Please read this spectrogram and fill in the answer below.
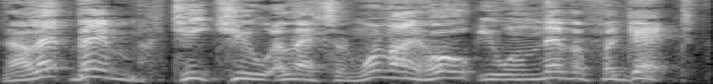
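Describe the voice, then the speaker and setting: An actor playing a stern, pompous workhouse master, formal and exasperated, in a radio drama. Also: male voice, high voice, expressive, moderate pace, creaky, fairly bright tone, slightly rough, exaggerated voice. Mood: fed up, commanding.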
